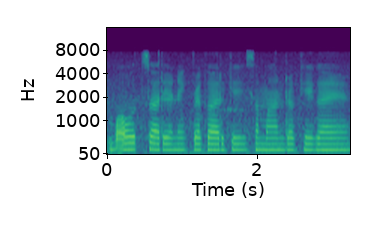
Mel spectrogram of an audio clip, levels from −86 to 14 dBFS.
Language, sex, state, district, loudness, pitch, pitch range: Hindi, female, Chhattisgarh, Raipur, -19 LUFS, 170 Hz, 170-175 Hz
